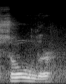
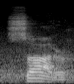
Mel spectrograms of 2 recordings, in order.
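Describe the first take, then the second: First: It is said the way English speakers say it. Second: It is said in the speaker's own American way.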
